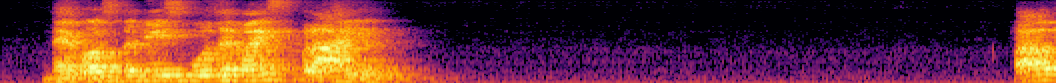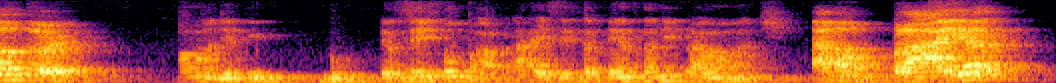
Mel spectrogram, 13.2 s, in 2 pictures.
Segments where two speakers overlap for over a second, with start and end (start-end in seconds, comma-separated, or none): none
